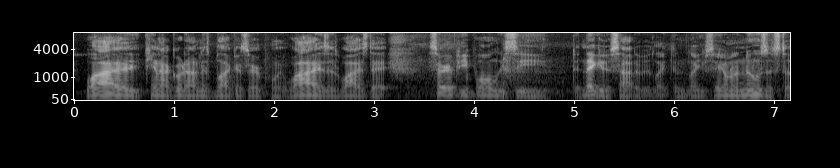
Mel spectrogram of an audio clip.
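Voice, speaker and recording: A very deep, low male voice with an American accent, vocal fry and a bright, sharp tone, very fast and fairly even in intonation. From US Northeast, Philadelphia. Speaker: podcast guest. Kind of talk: casual chat.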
